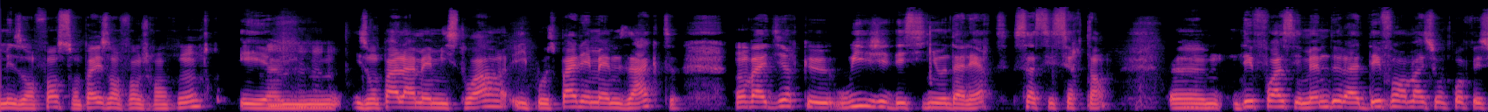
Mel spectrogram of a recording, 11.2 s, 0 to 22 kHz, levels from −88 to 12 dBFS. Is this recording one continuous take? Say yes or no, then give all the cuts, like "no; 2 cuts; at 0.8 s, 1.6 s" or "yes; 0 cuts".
no; 1 cut; at 5.4 s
